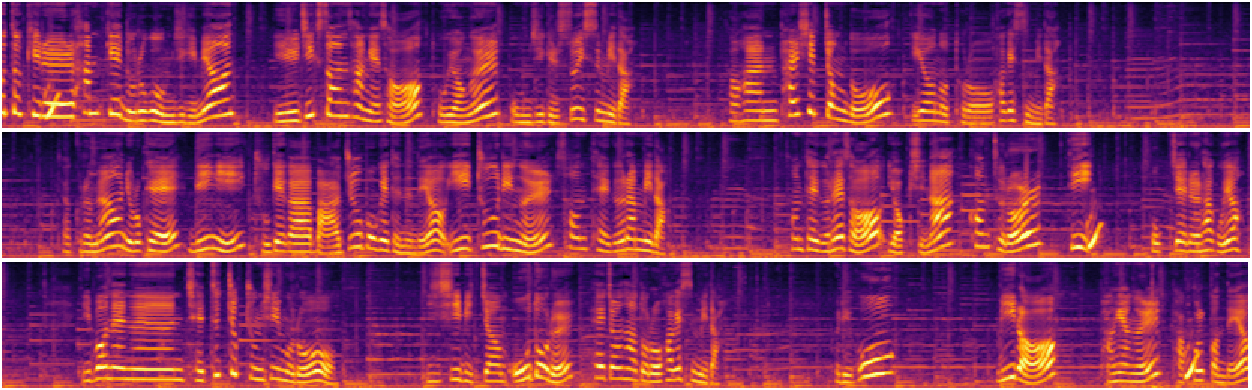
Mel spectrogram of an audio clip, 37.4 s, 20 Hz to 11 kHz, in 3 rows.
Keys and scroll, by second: 23.5 super+d, 36.5 m.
